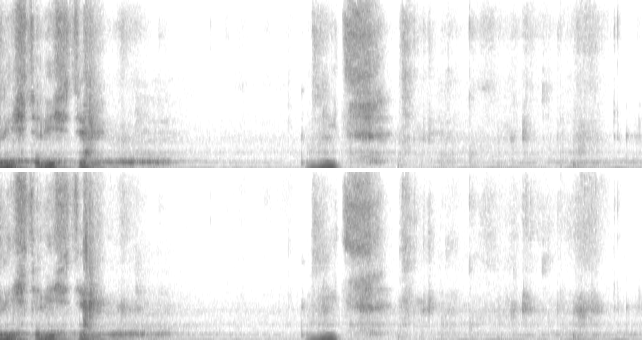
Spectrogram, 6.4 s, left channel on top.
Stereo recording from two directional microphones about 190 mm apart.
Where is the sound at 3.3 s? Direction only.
20° left (ahead or behind).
